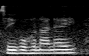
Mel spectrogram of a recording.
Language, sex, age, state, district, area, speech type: Bodo, female, 45-60, Assam, Kokrajhar, rural, spontaneous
